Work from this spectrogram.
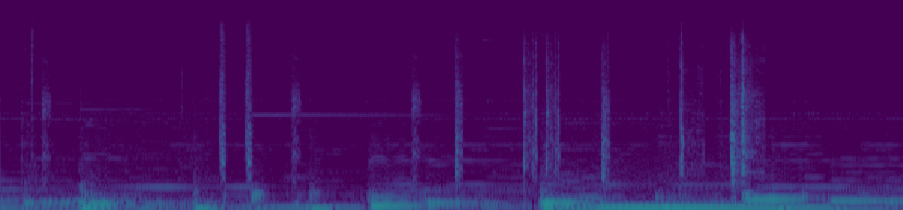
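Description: Keyboard typing in the video game The Roottrees are Dead, with a clacky, typewriter-like sound. Irregular sharp clicks come in short bursts over a soft tonal background.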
